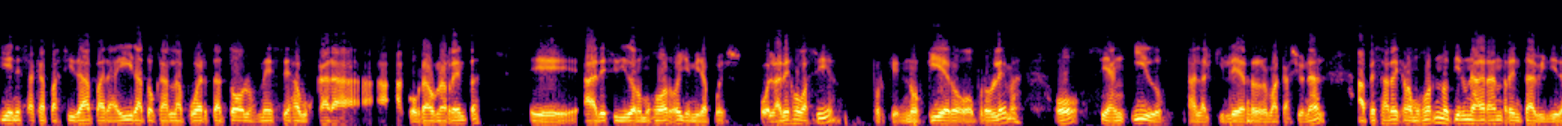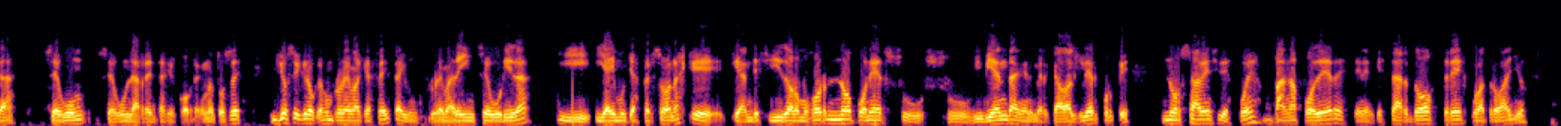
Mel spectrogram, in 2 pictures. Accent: El Hierro, Canary Islands, Spain; Yo soy de la Isla del Hierro.

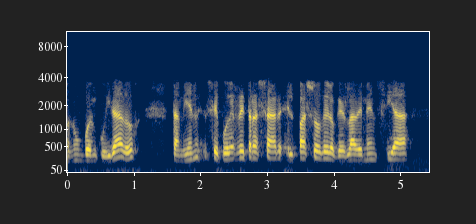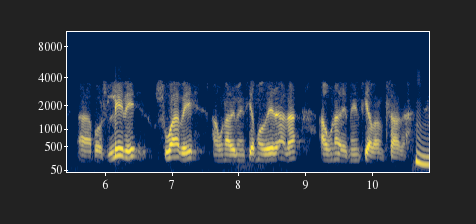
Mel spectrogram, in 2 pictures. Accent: Spain; sobre todo en una población como la española, donde somos el segundo país del mundo con más esperanza de vida.

